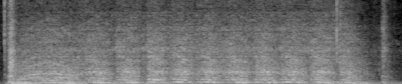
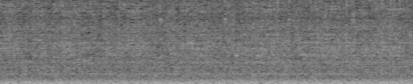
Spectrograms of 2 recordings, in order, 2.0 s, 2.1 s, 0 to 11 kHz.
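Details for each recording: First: 2011 GMC Sierra, no-crank after owner pulled a fuse over backup lights staying on: starter cranks steadily about two seconds without firing, RPM signal present but no fuel pump heard; cause unconfirmed. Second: 2011 GMC Sierra just started after no-crank, run/crank relay green with corrosion, fuse panel suspected of causing backup lights staying on: short even steady-drone idle, no misses or knocks; normal idle.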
